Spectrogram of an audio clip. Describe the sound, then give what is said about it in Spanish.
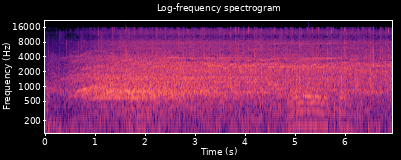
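Sustained applause from a live radio show audience greeting an artist guest, a dense wash of clapping that swells quickly and holds steady for several seconds, with crowd murmur and a few voices mixed in underneath. “Fuerte el aplauso.”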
